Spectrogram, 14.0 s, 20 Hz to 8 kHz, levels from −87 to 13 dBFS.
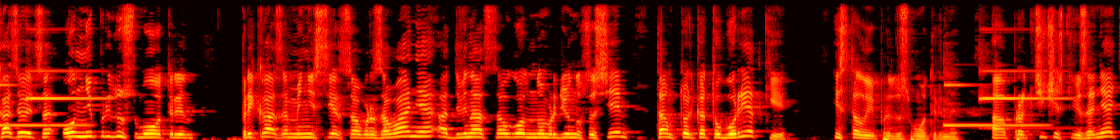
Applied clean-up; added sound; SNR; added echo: classical method Wiener filter.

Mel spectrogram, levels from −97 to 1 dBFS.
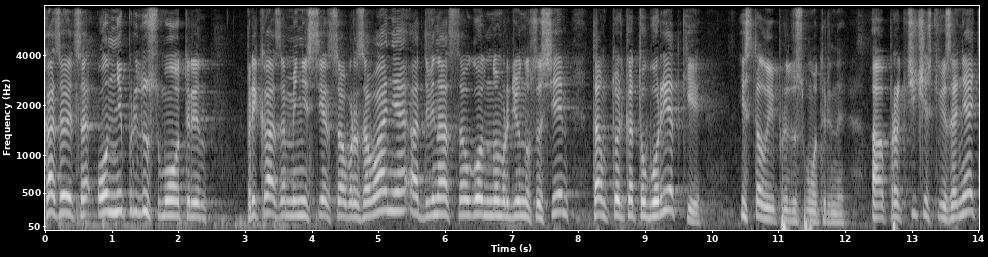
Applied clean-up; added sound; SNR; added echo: none; none; none; none.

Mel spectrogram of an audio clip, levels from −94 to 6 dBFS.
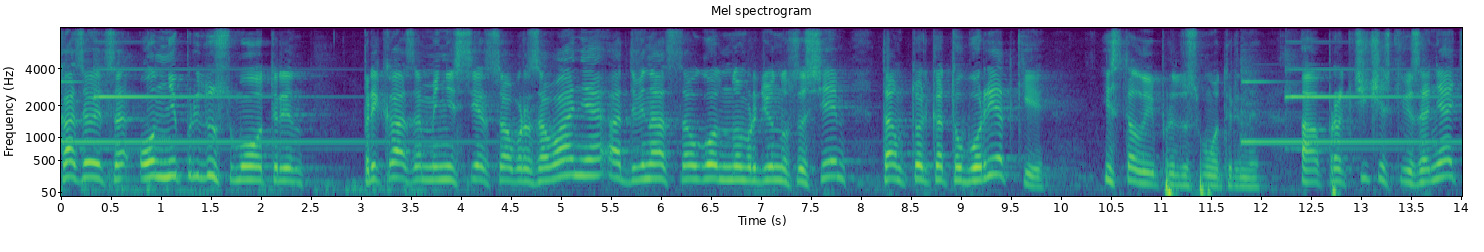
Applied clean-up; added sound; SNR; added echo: none; Bell / Doorbell; 11 dB; none.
